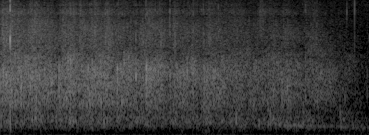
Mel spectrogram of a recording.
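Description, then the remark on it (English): A church audience claps steadily for people leaving the stage, a dense wash of many hands applauding at once, holding a fairly even level before easing off slightly toward the end. “Don't stop clapping before they get off the stage.”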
